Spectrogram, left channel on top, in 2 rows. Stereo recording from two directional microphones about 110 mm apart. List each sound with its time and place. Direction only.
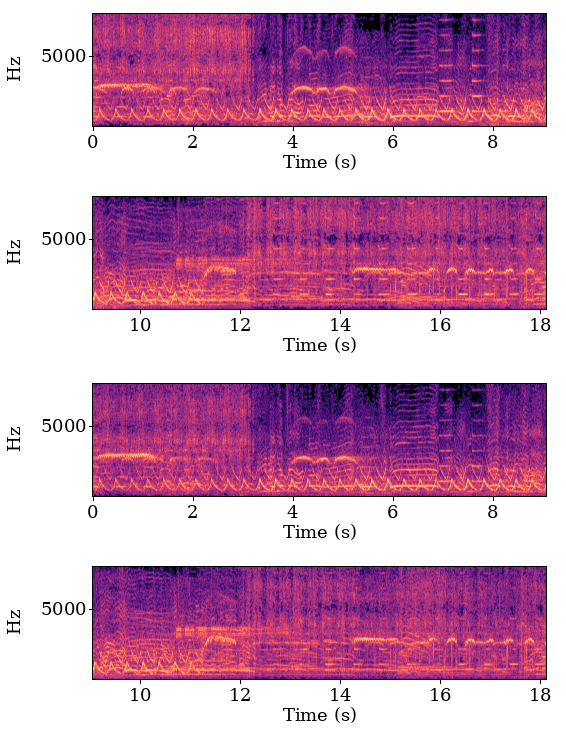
4.2 s emergency vehicle: 25° right (ahead or behind)
6.5 s emergency vehicle: 10° right (ahead or behind)
7.4 s emergency vehicle: 45° right (ahead or behind)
